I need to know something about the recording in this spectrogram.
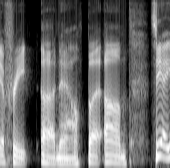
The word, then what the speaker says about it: Ifrit: Yeah, that's how they say Ifrit now.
